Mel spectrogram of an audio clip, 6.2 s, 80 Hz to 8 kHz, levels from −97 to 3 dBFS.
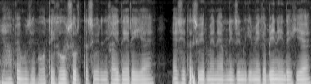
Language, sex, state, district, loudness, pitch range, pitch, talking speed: Hindi, male, Rajasthan, Bikaner, -20 LUFS, 100-105 Hz, 105 Hz, 200 wpm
